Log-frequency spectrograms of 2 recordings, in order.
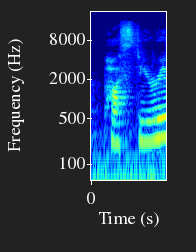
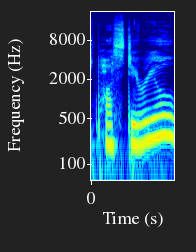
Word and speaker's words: postural: POTS stands for postural. So I'm stopping real quick because I pronounced postural as posterior, which is a completely different thing.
